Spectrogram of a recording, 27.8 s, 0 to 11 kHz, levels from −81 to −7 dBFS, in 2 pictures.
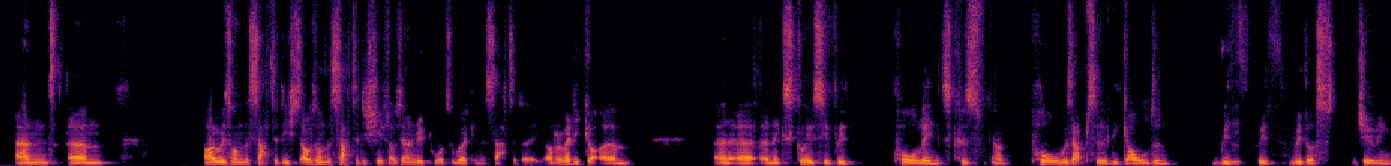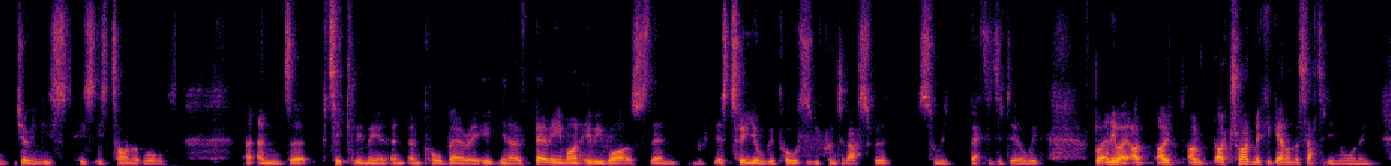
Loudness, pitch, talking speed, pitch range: -29 LUFS, 110 Hz, 200 wpm, 100-125 Hz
